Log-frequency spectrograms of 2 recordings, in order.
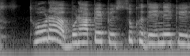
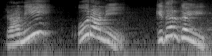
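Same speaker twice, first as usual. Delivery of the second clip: calling out; 5 semitones higher than usual. Acted. Son angrily calls for his wife across the house, raised. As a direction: shout her name down the hall.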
